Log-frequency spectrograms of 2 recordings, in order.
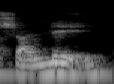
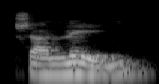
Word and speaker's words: chalet: have sashay we have chalet and we have bouquet now the three final words are of french origin so beside the last letter t is not pronounced in the three words sashay charlay and bouquet it's also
